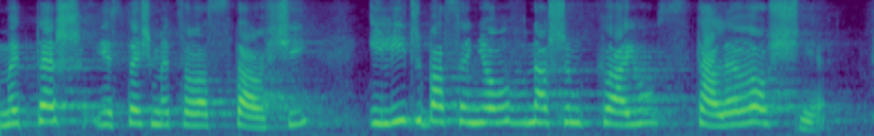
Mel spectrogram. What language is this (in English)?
Polish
